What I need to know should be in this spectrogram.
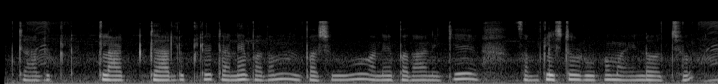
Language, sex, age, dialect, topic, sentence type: Telugu, female, 18-24, Central/Coastal, agriculture, statement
